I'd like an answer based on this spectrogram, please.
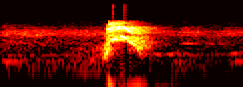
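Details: Female pet dog barking at her reflection in a mirror: one sharp, short bark against a quiet room hum.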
